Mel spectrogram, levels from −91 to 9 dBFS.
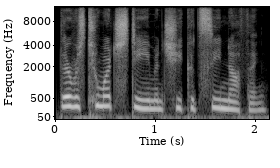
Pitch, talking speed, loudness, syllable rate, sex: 225 Hz, 280 wpm, -20 LUFS, 5.9 syllables/s, female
